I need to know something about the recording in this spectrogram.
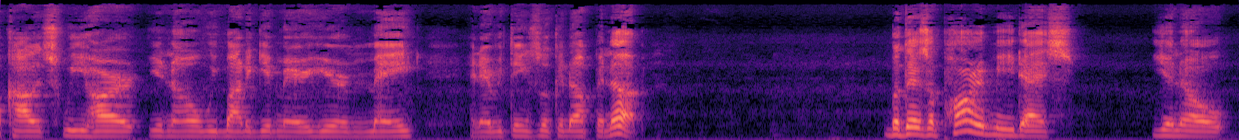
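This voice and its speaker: An American podcast host in his thirties delivers a solo monologue in a medium-pitched, somewhat dark voice. He rambles emphatically and peppers his talk with "you know."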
